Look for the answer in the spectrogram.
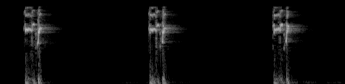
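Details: Lovebird call for provoking lovebirds to sing: three short, squeaky, double-pulsed chirps, evenly spaced about 1.2 seconds apart, with silence between.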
